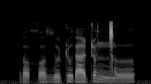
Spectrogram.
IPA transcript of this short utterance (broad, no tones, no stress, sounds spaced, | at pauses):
ɾ ɔ x ɔ z u ʈ u ɾ a ʈ ɤ ŋ͡ǀ ɤ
